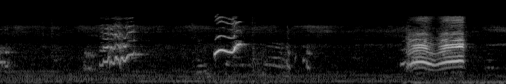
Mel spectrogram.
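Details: Sulawesi ornate lorikeet on a masteran training recording: a rough chattering burst, a sharp rising squeal, then a loud doubled wavering screech near the end.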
